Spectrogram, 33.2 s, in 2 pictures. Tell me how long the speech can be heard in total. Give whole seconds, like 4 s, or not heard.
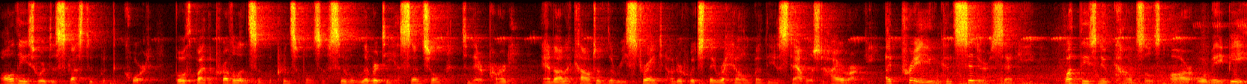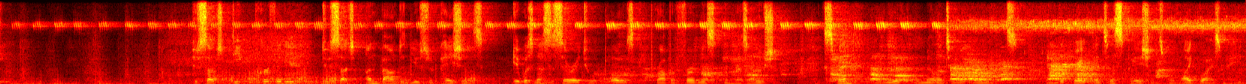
31 s.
